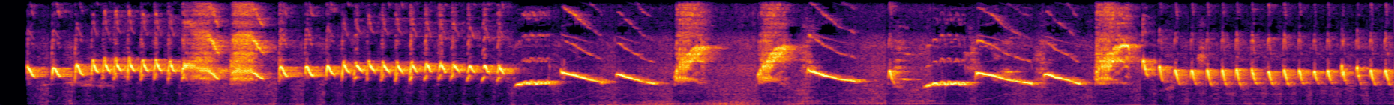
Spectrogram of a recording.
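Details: White-rumped shama delivering a long burst of song packed with varied material: sustained buzzy trills at the start and end, with a middle run of repeated sharp downslurred whistles and rapid chips in between.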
